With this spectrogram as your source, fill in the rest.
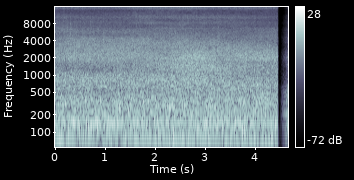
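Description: River water cascades steadily down stepped concrete weirs like a small waterfall, a loud, dense, continuous rushing roar that cuts off abruptly near the end.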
